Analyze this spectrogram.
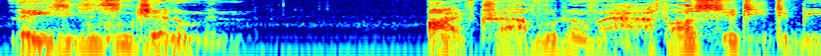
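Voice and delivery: Daniel Plainview impression. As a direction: address the crowd like a grand, obsessive tycoon. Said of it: "character in it's named Daniel Plainview".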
